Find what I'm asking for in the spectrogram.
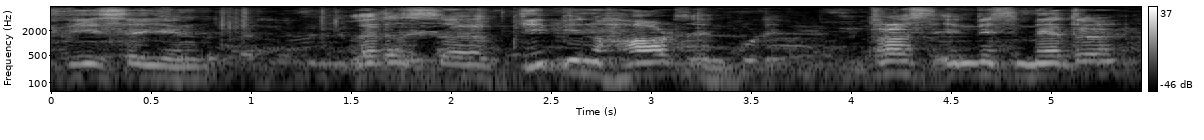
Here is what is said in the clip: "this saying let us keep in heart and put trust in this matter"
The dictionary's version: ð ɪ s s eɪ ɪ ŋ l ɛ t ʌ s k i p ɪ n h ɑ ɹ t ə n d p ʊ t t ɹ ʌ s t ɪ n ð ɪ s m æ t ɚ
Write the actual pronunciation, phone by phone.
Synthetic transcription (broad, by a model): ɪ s s eɪ ɪ ŋ l ɛ t ʌ s k i p ɪ n h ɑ ɹ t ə n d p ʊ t t ɹ ʌ s t ɪ n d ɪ s m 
